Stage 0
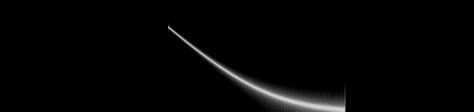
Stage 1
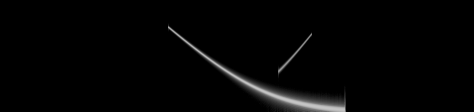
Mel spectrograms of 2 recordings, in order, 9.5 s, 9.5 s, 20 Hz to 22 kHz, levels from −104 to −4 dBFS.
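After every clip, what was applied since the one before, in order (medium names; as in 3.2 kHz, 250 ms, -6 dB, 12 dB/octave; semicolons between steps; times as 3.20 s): high-pass 42 Hz 6 dB/octave; painted sound rise, 5.57–6.24 s, 1.8–7.3 kHz -40 dBFS; trim -4 dB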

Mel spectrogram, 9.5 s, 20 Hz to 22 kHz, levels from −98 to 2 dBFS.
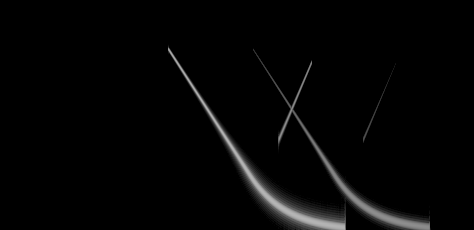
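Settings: echo from a far wall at 290 m, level -15 dB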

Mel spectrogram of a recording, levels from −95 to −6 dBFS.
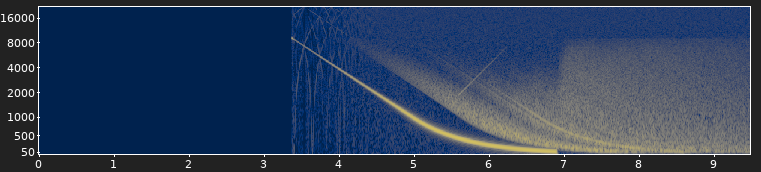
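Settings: echo that smears into a reverb 904 ms, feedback 60%, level -11 dB; low-pass that closes with the level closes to 670 Hz, closed at -24.5 dBFS; bit crusher 10-bit; trim +5 dB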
